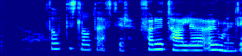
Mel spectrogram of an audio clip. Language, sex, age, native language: Icelandic, female, 13, Icelandic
